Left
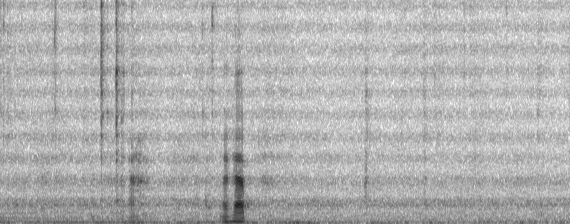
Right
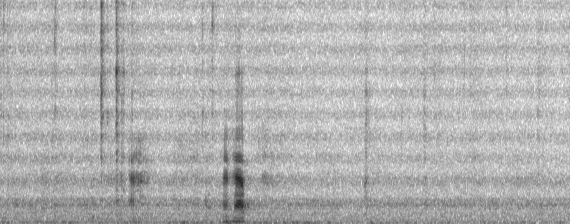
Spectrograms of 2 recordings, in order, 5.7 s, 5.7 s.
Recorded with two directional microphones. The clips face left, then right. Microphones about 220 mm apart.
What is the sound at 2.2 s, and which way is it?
Speech, 45° left (ahead or behind).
